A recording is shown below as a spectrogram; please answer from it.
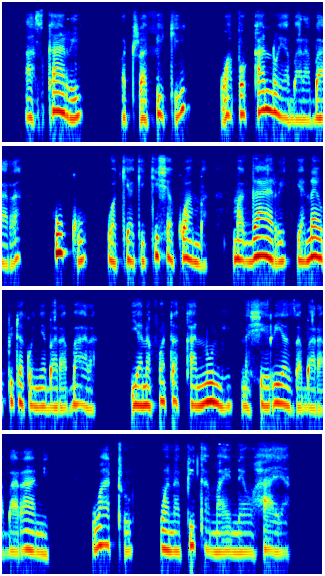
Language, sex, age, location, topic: Swahili, male, 18-24, Nairobi, government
